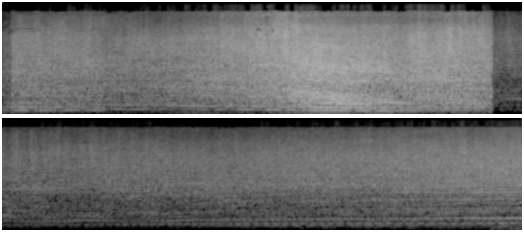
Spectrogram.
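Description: Stock cars race in a video game at the Iowa oval: a loud, swelling engine roar that builds to a peak and cuts off abruptly, followed by a steadier, quieter drone of cars running on the long track.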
